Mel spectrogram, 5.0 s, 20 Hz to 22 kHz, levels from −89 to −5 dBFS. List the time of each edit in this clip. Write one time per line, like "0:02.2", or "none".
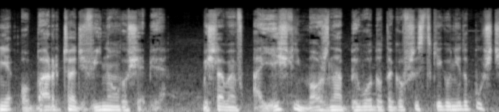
0:01.2
0:02.4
